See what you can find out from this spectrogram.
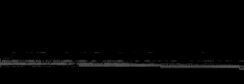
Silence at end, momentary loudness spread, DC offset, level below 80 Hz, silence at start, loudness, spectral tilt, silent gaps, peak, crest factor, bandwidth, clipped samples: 0 s; 3 LU; under 0.1%; under -90 dBFS; 0 s; -53 LUFS; 0 dB/octave; none; -42 dBFS; 10 dB; 16 kHz; under 0.1%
